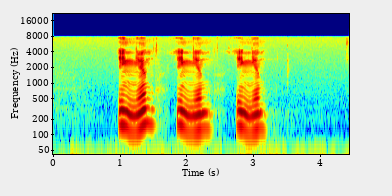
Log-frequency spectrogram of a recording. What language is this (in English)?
Norwegian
